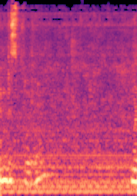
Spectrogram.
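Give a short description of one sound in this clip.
A metal spoon taps and scrapes against a glass bowl.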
